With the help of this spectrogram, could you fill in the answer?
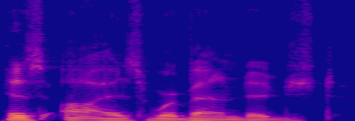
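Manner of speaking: ordinary delivery, nothing marked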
